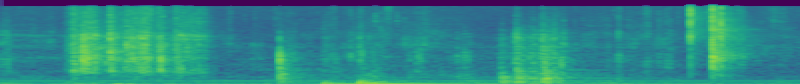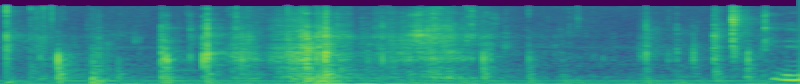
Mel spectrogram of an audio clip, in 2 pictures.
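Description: An Akoya pearl oyster being shucked with a small knife on a wooden cutting board: irregular clicks, scrapes and crackles of the blade and shell against each other.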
